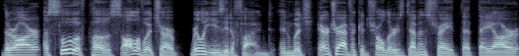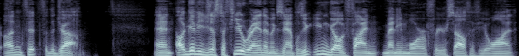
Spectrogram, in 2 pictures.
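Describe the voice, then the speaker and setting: A man hosting an opinion commentary show, speaking in an emphatic, critical way with deliberate phrasing and asides. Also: on the low side, lively intonation, a little mellow, no echo, studio quality.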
